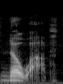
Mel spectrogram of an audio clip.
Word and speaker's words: NOP: have seen in passing, NOP, which stands for no operation, but is usually pronounced no-op, despite the mnemonic only having one O.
